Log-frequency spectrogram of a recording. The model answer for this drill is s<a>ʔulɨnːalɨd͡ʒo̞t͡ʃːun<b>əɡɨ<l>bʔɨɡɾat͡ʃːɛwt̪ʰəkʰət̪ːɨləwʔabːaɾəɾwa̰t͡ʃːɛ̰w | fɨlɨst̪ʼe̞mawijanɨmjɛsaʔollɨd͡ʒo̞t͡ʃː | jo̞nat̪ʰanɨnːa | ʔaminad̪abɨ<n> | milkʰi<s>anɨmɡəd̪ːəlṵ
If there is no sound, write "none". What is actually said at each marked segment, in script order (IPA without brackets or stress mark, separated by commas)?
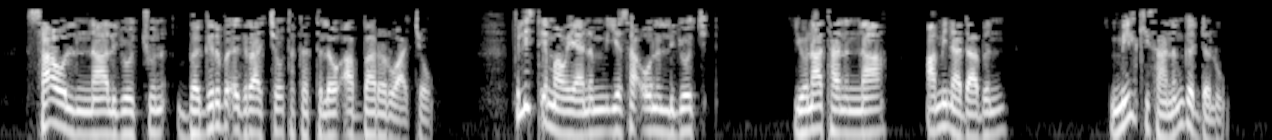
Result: a, b, ɾ, n, s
